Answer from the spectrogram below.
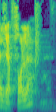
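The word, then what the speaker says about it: Jafolla: Richard Jafola, se pronuncia Jafola,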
